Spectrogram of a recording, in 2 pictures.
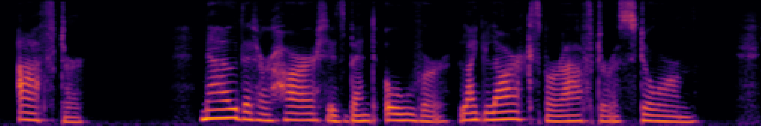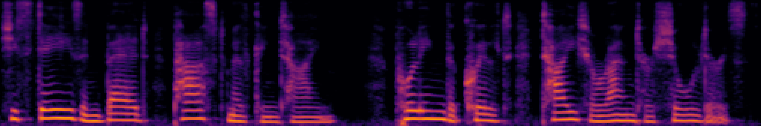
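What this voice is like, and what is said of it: Irish accent. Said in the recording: “who has come from Ireland ... say hello in that beautiful accent”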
